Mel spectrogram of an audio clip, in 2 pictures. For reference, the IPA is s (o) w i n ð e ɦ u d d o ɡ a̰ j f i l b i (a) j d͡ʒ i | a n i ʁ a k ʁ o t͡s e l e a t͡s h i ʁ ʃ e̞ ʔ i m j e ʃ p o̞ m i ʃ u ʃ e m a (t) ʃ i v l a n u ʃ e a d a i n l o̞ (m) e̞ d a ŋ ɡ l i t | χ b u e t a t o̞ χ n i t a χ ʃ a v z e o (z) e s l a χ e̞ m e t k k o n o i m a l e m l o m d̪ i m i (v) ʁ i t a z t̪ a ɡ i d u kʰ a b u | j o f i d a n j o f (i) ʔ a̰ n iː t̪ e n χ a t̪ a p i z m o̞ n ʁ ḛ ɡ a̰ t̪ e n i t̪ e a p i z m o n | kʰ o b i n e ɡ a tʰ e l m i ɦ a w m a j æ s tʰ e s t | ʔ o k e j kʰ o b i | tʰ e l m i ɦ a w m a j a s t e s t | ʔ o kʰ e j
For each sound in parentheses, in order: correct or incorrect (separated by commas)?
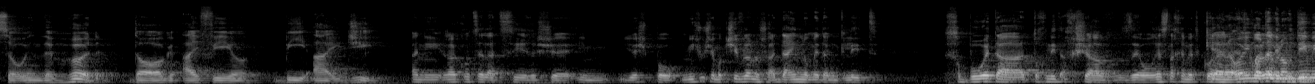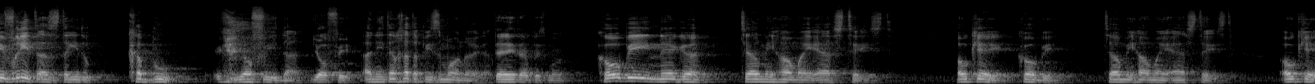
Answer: correct, correct, incorrect, correct, incorrect, correct, correct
